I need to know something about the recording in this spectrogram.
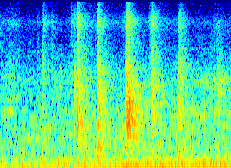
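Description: Footsteps thud on stairs.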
